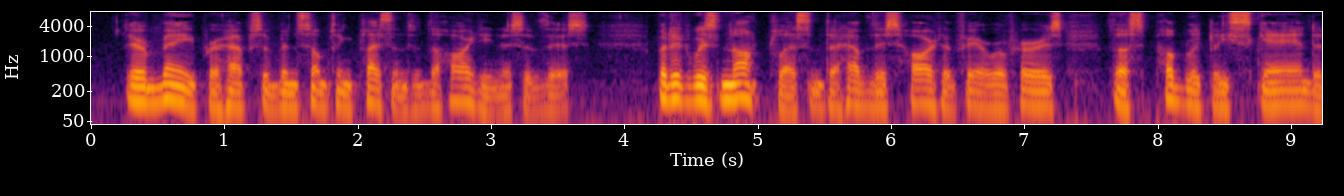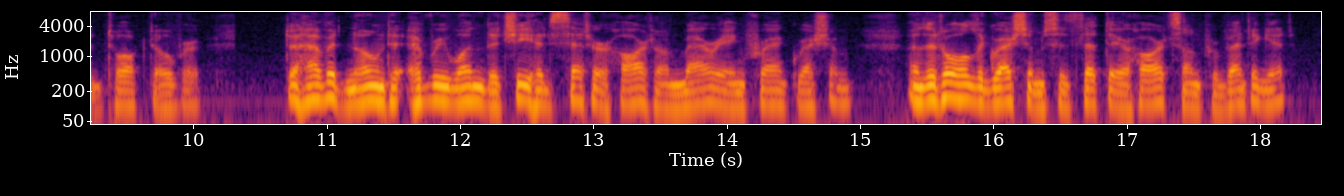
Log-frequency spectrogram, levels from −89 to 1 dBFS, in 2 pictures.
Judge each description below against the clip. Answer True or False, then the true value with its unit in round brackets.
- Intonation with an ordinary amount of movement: True (4.5 semitones)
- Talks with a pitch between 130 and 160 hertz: False (105 Hz)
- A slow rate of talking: False (190 wpm)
